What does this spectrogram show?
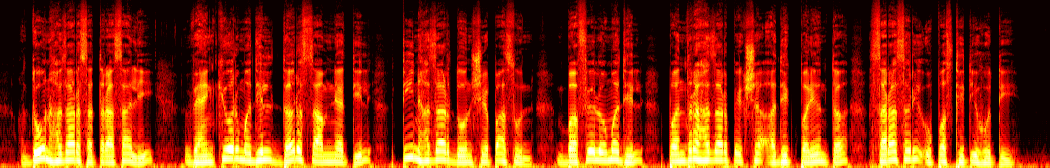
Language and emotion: Marathi, neutral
